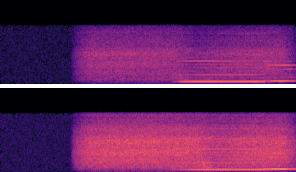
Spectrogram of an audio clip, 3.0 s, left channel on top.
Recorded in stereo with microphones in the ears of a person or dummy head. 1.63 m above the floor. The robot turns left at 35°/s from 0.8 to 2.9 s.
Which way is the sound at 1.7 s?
55° right.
